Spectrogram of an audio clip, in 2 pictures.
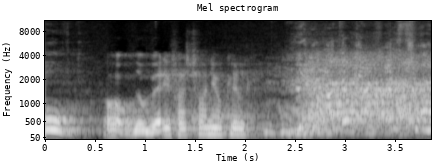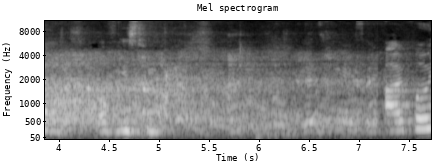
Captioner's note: laughter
